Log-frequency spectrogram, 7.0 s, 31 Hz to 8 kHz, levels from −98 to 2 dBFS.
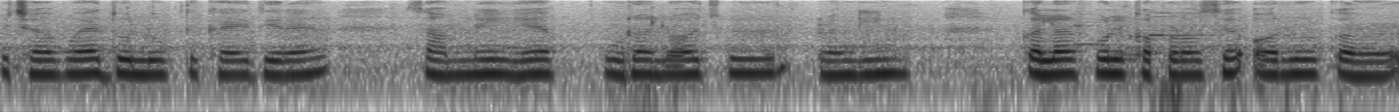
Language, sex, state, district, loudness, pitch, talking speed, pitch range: Hindi, female, Chhattisgarh, Bastar, -16 LUFS, 205 Hz, 180 wpm, 200-210 Hz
